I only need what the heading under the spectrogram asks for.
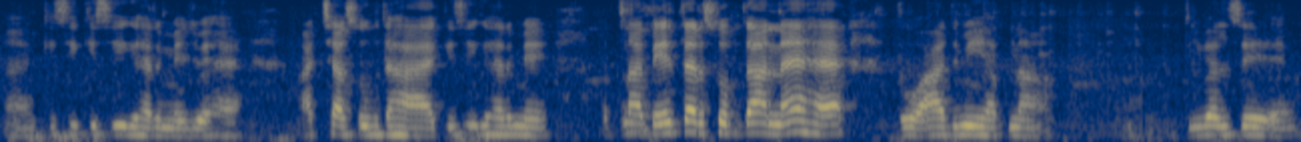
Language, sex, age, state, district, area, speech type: Urdu, female, 60+, Bihar, Khagaria, rural, spontaneous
